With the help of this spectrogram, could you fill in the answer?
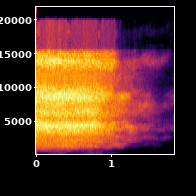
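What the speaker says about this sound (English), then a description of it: "I'm spraying the white to see that I got it all out." An airbrush sprays white primer over a Warhammer miniature for zenithal priming: a steady, close, airy hiss that holds for over a second, then tapers off and fades to silence, with no voices.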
